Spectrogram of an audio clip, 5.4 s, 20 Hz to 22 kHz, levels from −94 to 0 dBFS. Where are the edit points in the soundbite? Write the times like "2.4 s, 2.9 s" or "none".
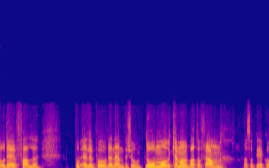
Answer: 1.6 s, 2.2 s, 2.9 s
